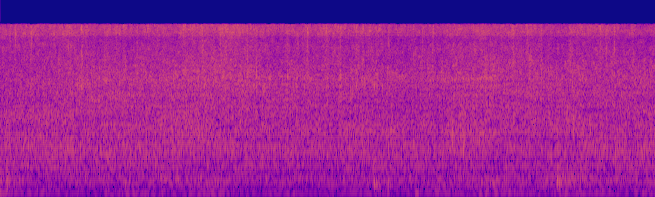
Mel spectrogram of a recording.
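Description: Goat brain gravy bubbles and sizzles in a pan, a steady, even hiss with soft crackles close by and no talking.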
